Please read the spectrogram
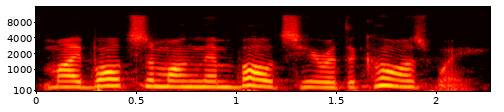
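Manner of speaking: emphatic informer's character voice; lightly voiced rough informer. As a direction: answer back forcefully as the riverman. Narrator voices Riderhood arguing back.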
